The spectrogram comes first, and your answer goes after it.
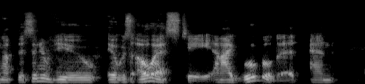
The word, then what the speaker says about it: OST: So are you team oost or team ost? Team ost is how we refer to it in DC. So that's interesting that we have a regional difference here. We do. And do people pronounce it ost, or do they just tend to say OST? I think we just say OST.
